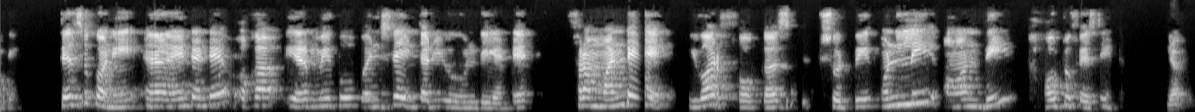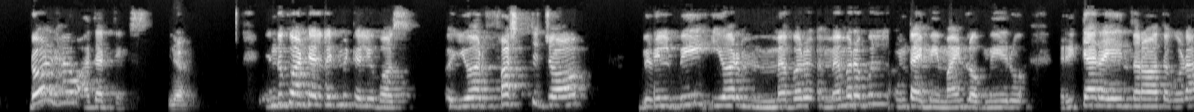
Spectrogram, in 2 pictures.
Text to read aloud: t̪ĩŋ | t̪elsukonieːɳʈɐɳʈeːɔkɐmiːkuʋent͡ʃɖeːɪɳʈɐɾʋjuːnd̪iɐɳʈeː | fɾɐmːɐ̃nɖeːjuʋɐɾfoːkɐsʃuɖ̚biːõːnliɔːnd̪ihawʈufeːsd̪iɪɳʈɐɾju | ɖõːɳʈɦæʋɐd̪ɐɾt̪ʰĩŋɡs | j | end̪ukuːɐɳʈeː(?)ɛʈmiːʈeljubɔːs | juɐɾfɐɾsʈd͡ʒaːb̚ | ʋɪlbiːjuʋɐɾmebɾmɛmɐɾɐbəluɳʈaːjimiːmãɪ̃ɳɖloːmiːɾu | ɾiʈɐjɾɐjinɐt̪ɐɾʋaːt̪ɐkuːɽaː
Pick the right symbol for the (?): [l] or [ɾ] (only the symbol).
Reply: l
